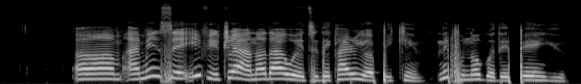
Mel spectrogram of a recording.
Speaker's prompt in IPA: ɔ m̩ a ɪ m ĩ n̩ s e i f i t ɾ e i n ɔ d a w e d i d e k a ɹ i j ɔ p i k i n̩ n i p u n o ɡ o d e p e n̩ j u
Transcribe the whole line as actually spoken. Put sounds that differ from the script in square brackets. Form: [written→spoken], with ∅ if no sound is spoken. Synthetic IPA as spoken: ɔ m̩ a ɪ m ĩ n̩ s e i f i t ɾ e [i→a] n ɔ d a w e [d→t] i d e k a [ɹ→ɾ] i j ɔ p i k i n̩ n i p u n o ɡ o d e p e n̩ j u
